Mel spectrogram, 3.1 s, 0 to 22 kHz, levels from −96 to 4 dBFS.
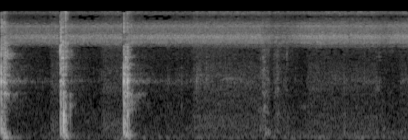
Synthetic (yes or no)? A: yes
